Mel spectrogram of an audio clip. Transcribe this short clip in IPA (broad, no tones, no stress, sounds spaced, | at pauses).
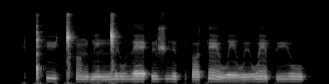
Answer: ǃʰ y ǀʰ ɔ̃ ɡ͡b ẽ ŋ͡ǀ ʉ w ð ɛ ʔ ʉ ʒ ð ʉ p ʔ ɔ t ɛ̃ w e w ʉ w ɛ̃ p y w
